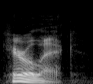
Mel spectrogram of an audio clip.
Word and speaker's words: Kerouac: Kerouac.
